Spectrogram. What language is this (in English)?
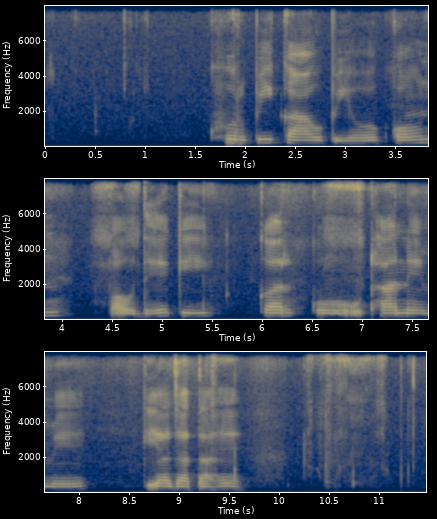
Magahi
